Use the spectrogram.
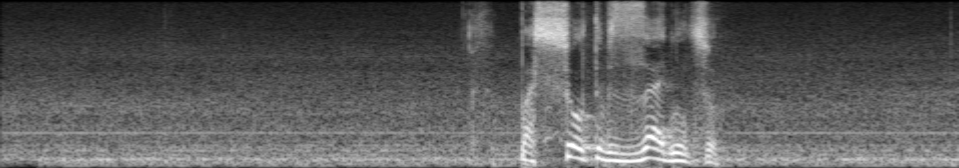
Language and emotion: Russian, angry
